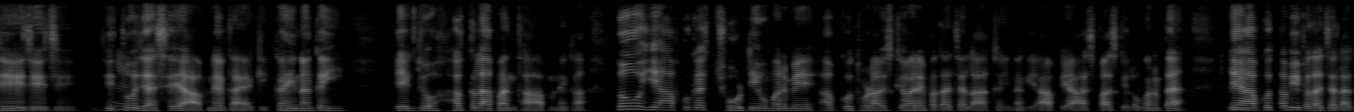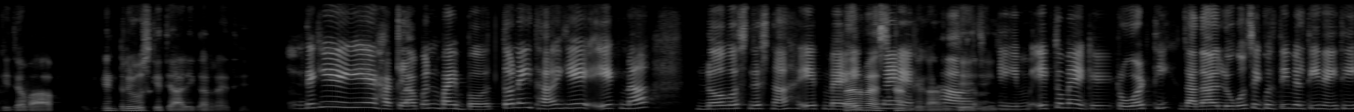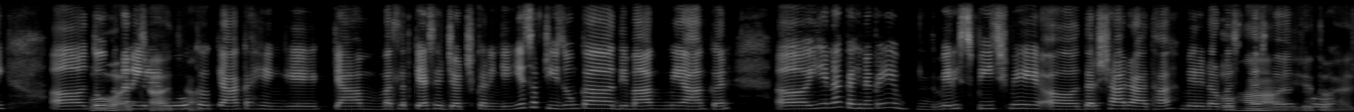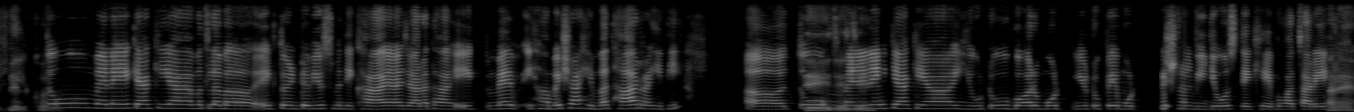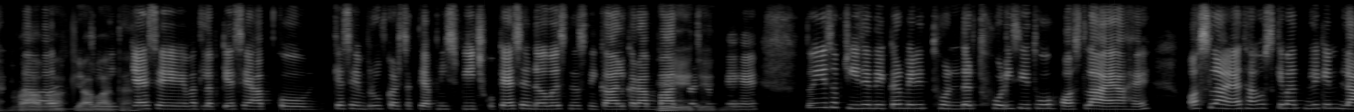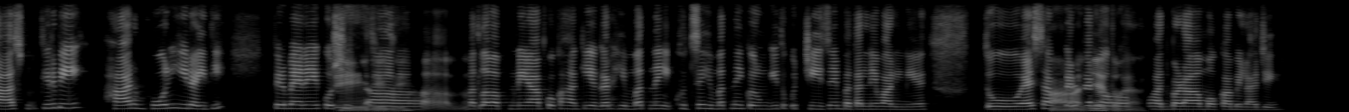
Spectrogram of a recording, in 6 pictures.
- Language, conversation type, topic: Hindi, podcast, क्या कभी किसी छोटी-सी हिम्मत ने आपको कोई बड़ा मौका दिलाया है?
- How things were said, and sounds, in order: in English: "इंटरव्यूज़"; in English: "बाइ बर्थ"; in English: "नर्वसनेस"; in English: "इंट्रोवर्ट"; in English: "जज़"; in English: "स्पीच"; in English: "नर्वसनेस लेवेल्स"; in English: "इन्टर्व्यूज़"; in English: "मोटिवेशनल वीडियोज़"; in English: "इम्प्रूव"; in English: "स्पीच"; in English: "नर्वसनेस"; "अंदर" said as "थंदर"; in English: "लास्ट"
